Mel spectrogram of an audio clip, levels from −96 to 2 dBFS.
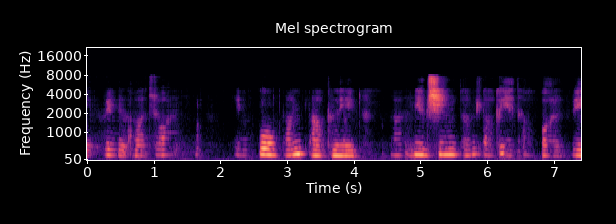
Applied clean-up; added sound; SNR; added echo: neural mask model DeepFilterNet 3.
